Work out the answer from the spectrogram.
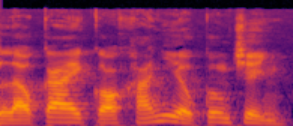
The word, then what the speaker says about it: Lào Cai: nghĩa là phố cổ, phát âm tiếng giấy và quan thoại là Lào Cái, người Pháp phiên âm là Lao Cay. Người Việt đôi khi phát âm là Lao Cai, nhưng phổ biến nhất là Lào Cai.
